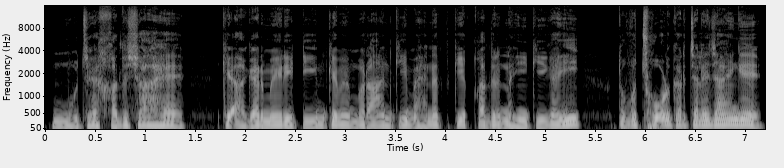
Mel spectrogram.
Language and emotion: Urdu, fearful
